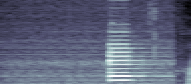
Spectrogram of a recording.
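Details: corpuls cpr mechanical chest-compression device during its function test: faint room hiss, then a single short clear beep as the device stops therapy and switches off, with no error alarm or error message.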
